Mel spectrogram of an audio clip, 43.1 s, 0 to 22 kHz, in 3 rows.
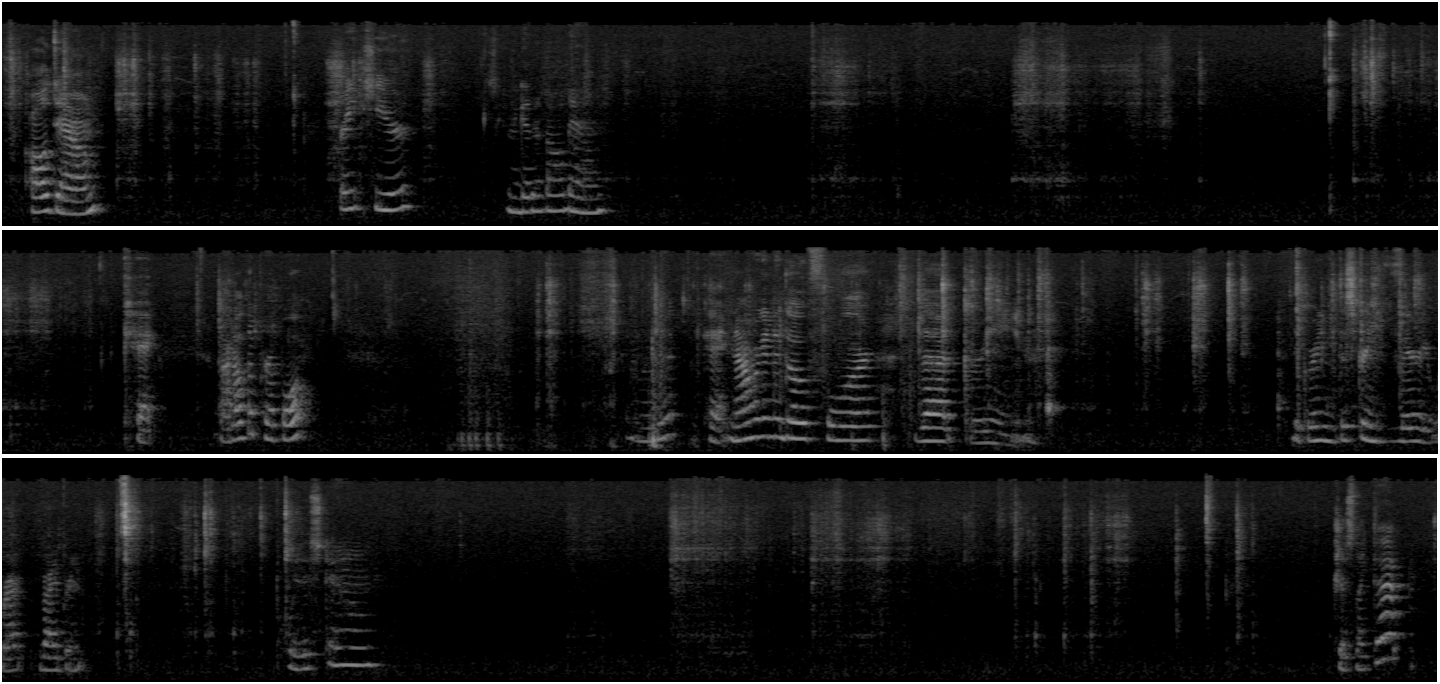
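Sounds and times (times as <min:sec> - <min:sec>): stir stick scraping plastic cup: 0:00.0 - 0:06.4, 0:08.0 - 0:09.1, 0:10.1 - 0:12.1, 0:13.3 - 0:15.6, 0:19.0 - 0:32.0, 0:35.4 - 0:41.3.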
